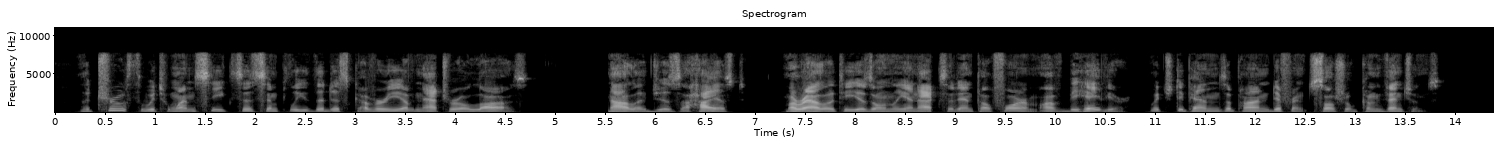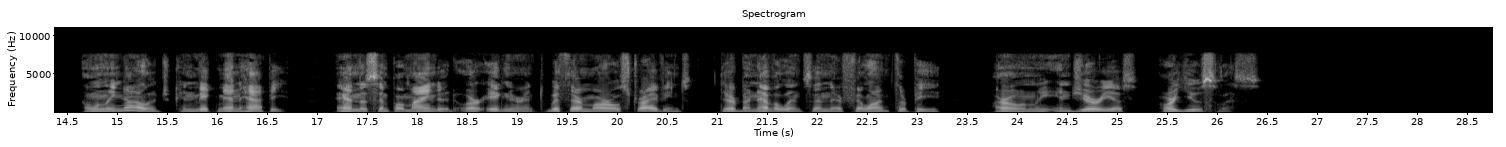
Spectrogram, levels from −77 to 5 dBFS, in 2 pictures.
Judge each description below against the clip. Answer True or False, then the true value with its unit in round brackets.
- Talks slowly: True (115 wpm)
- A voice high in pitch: False (130 Hz)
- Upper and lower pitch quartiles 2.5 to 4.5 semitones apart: False (5.1 semitones)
